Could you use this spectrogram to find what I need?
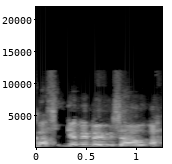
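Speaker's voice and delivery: high, loud mock shout.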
